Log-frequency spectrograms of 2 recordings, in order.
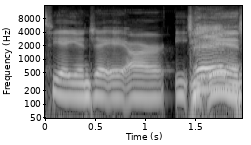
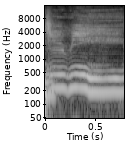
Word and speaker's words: Tanjareen: It's spelled T A N J A R E E N. Tanjareen. Because that is the correct way to pronounce my name. The E's. Tanjareen.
